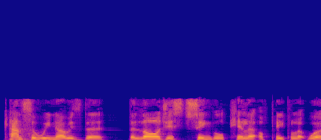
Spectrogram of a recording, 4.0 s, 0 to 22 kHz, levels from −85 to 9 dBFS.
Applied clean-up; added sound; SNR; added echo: neural mask model DeepFilterNet 3.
